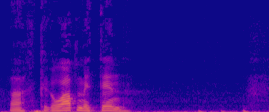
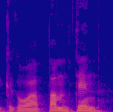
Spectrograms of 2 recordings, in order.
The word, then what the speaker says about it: kagawapmitin: if I'm wrong, but I think we say kagawapmitin. And it seems to me that the main syllable is wap, and then the last one is in. Now in other dialects of Cree, kagawapamtin, and you end up the emphasis on the which is actually the third syllable from the end.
